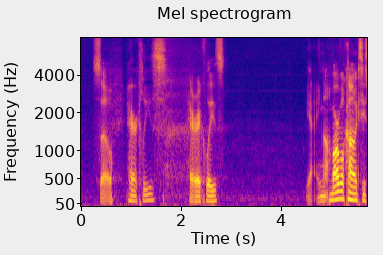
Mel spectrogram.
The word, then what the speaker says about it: Heracles: of them stor proper the proper pronunciation is Heracles so Heracles Heracles yeah Marvel Comics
